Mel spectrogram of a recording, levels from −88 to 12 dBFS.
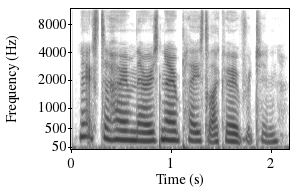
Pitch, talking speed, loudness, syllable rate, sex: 215 Hz, 245 wpm, -16 LUFS, 6.7 syllables/s, female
